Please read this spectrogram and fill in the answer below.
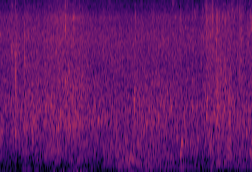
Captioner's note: sound of falling water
